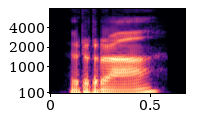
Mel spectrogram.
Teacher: the hard R is energy, the vibration of the tip of the tongue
